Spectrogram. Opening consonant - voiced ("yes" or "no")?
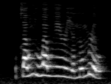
no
